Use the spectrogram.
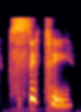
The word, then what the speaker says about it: city: If I'm going to pronounce it with a full emphasized T, I would say city.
